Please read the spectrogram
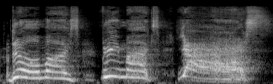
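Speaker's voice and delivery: exclamations aiguës et criées; cris de joie. Real, not acted. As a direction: crie ta victoire. Trouve une carte rare. (cris de joie en découvrant la carte)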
